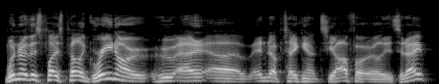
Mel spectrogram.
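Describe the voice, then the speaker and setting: A man hosting a livestream, giving excitable live tennis commentary in short clipped phrases, mixed with casual chat. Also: fairly high pitch, a little fast.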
